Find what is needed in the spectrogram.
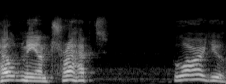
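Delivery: very high begging plea. Voicing a woman who appears from behind a corner: trapped woman begging for help. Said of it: "a beautiful woman ... she's like".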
